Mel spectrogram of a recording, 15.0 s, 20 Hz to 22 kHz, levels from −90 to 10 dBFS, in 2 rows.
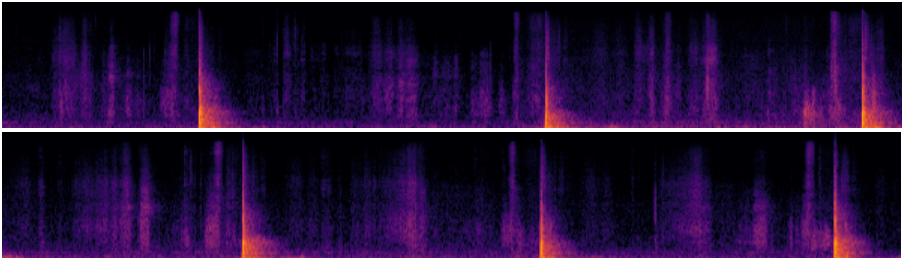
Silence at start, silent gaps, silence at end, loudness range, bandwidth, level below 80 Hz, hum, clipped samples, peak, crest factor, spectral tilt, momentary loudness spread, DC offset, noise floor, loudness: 1.65 s; none; 0.4 s; 5 LU; 16 kHz; -36 dBFS; none; under 0.1%; 0 dBFS; 28 dB; -8 dB/octave; 27 LU; under 0.1%; -63 dBFS; -22 LUFS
